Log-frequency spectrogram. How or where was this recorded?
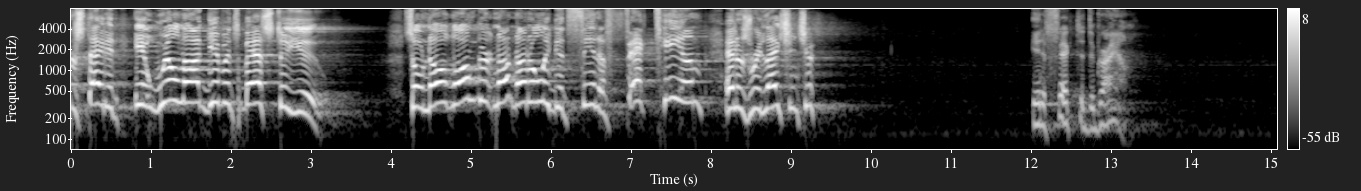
large echoing room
